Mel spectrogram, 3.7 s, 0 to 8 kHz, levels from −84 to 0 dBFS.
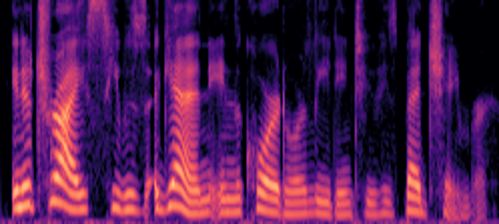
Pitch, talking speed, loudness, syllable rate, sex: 185 Hz, 225 wpm, -20 LUFS, 5.7 syllables/s, female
